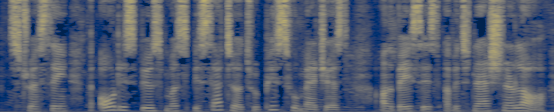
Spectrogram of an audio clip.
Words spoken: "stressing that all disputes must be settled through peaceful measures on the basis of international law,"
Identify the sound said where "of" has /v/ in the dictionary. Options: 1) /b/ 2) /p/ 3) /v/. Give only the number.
3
